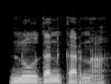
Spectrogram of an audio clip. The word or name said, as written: नोदन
